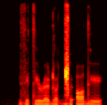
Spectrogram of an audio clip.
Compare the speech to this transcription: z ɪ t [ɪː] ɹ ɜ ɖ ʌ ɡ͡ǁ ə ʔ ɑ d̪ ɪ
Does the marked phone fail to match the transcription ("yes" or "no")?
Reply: yes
